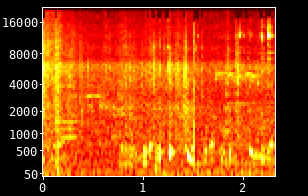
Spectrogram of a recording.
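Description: Imported teddy pigeons give a few quiet, low coos in a short burst, faint and close, over a hushed background.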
